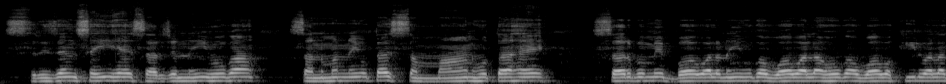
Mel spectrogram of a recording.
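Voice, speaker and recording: Male tutor, unhurried exam-prep drill voice, slightly raised pitch. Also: a little mellow, slight background noise. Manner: slow, deliberate dictation of words one by one. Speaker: teacher. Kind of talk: exam-prep lesson on spelling.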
